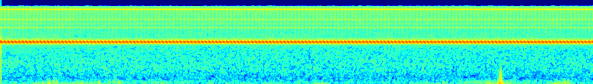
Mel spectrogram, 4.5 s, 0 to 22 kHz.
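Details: Italian tree cricket, Algarve, Portugal, on a June 2010 evening, trilling in one unbroken high, pure, ringing tone throughout, unusually continuous compared with the shorter song phrases of this insect in southern Alentejo; a soft knock near the end.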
